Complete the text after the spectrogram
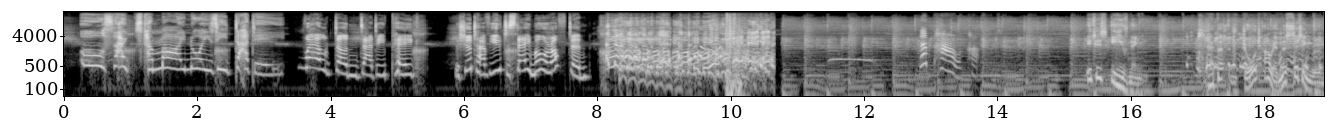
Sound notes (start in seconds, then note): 8.1 all laughing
